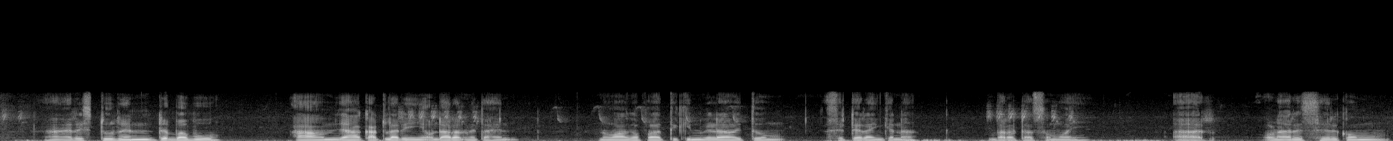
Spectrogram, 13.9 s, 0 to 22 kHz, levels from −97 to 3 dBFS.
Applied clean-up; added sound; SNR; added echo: none; none; none; none.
